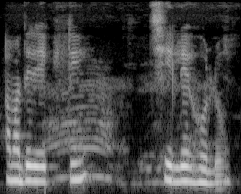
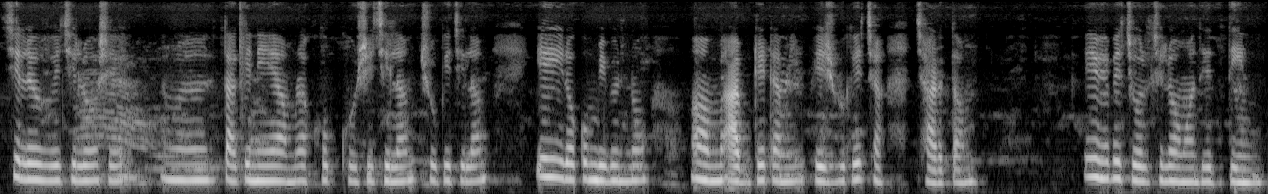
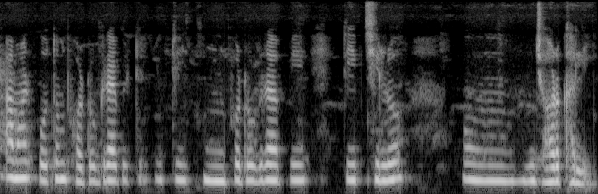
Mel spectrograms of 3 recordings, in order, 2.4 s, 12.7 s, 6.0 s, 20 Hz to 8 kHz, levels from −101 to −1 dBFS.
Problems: constant background noise, continuous background conversations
